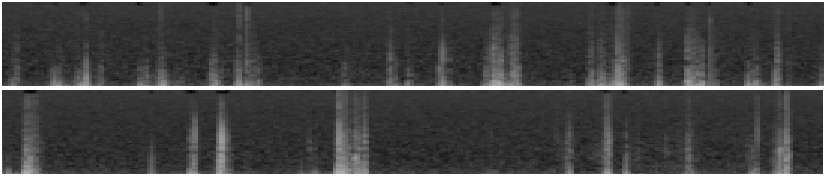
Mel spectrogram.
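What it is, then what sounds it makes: Silicone microphone ear probed with metal tool. A thin metal pointed sculpting tool with a wooden handle, held by fingers with long pink nails, scratches and pokes inside the ear canal of a white silicone ear on a block-shaped binaural microphone. The result is a rapid series of deep, muffled thumps and pressure-like scrapes, dominated by low rumble with brief bright clicks and a steady low hum underneath.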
